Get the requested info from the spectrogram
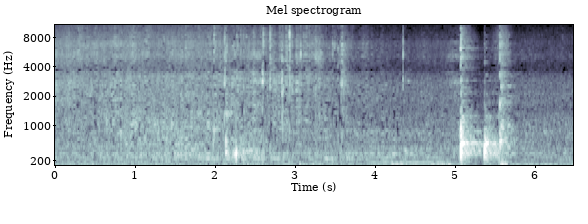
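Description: Par-boiled rice and its hot cooking water being poured into a stainless-steel colander in a sink, the water splashing and draining through, fading as the pour ends. Two loud clanks of metal cookware come near the end.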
